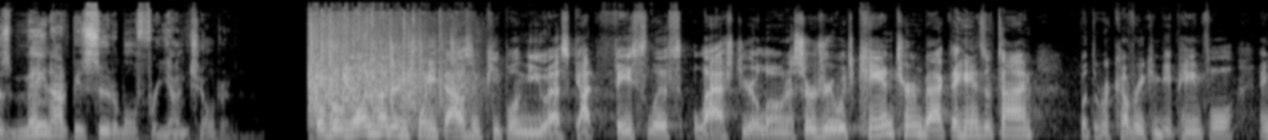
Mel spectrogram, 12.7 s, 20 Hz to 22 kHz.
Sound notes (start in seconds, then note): 3.0 applause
